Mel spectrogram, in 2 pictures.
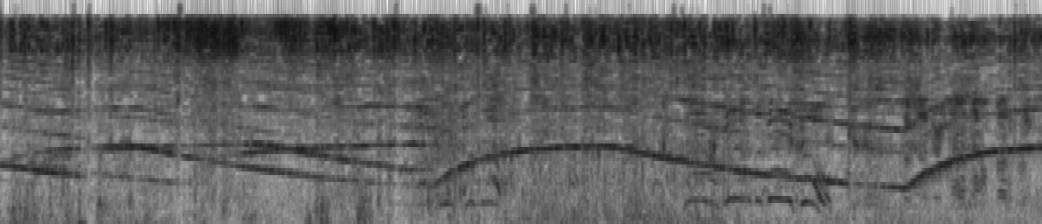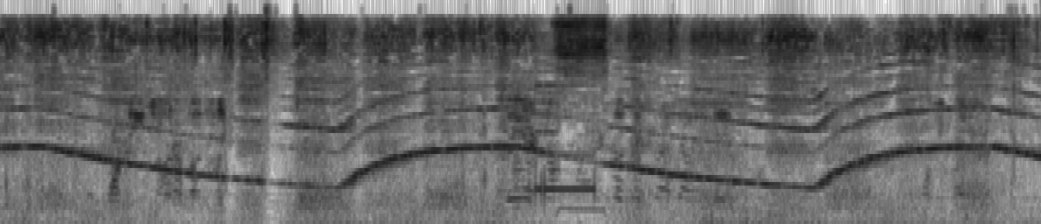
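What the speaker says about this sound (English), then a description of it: "Cut the siren." A police car siren wails loud and close, sweeping up and down in long repeated cycles with a brief yelp burst, while people shout urgently over it during a tense traffic stop.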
